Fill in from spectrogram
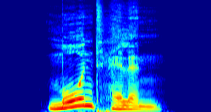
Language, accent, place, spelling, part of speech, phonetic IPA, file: German, Germany, Berlin, mondhellen, adjective, [ˈmoːnthɛlən], De-mondhellen.ogg
- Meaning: inflection of mondhell: 1. strong genitive masculine/neuter singular 2. weak/mixed genitive/dative all-gender singular 3. strong/weak/mixed accusative masculine singular 4. strong dative plural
